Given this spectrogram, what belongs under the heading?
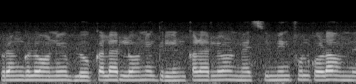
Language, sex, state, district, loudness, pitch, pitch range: Telugu, female, Andhra Pradesh, Visakhapatnam, -16 LUFS, 200 Hz, 200-205 Hz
